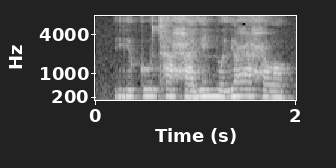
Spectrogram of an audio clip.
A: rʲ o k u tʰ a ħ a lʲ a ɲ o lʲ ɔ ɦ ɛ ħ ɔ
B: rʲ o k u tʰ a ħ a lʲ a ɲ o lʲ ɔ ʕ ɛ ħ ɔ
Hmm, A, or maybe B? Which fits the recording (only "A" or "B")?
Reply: B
